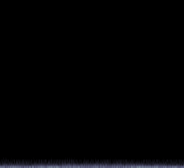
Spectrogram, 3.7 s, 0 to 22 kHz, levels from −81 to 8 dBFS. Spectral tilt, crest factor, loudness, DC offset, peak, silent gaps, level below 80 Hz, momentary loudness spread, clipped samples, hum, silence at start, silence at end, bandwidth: -12.5 dB/octave; 14 dB; -47 LUFS; under 0.1%; -32 dBFS; none; -82 dBFS; 5 LU; under 0.1%; none; 0 s; 0 s; 2.3 kHz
